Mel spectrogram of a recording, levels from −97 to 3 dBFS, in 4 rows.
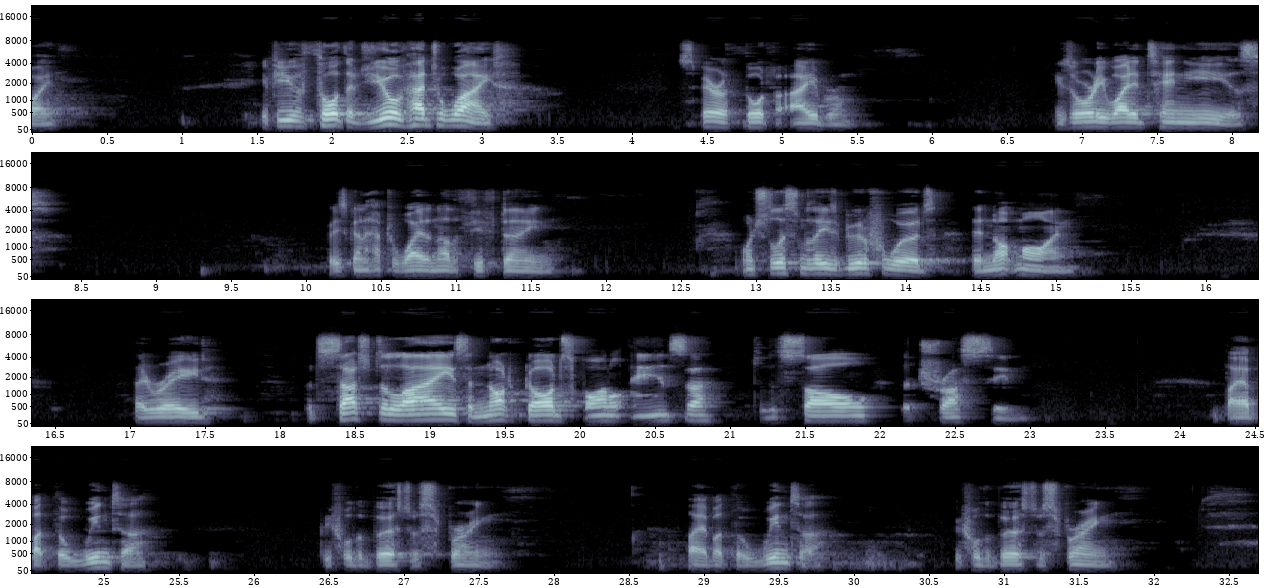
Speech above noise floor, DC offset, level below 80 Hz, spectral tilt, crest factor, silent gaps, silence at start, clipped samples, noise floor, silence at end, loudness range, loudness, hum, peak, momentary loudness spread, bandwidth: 58 dB; under 0.1%; under -90 dBFS; -2.5 dB/octave; 26 dB; none; 0 s; under 0.1%; -84 dBFS; 1 s; 12 LU; -27 LUFS; none; -2 dBFS; 20 LU; 8.2 kHz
